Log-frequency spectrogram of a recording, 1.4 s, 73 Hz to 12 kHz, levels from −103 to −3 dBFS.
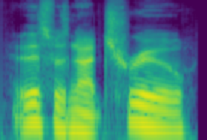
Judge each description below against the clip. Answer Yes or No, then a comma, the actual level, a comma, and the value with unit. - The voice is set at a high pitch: No, low, 115 Hz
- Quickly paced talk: No, average, 175 wpm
